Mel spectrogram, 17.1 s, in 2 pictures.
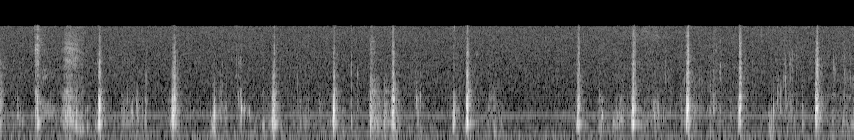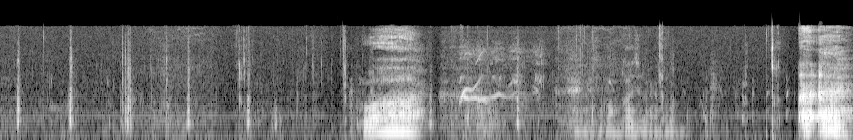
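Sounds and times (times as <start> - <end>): person chewing and slurping: 0.0 - 4.9, 5.7 - 12.2
smacking mouth clicks: 15.1 - 16.5.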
